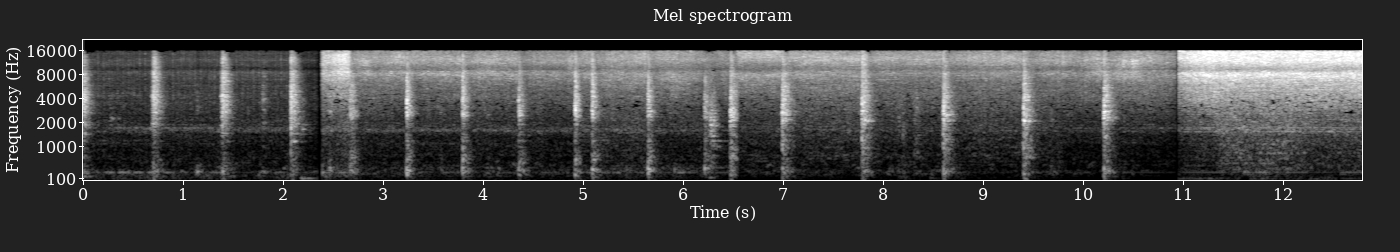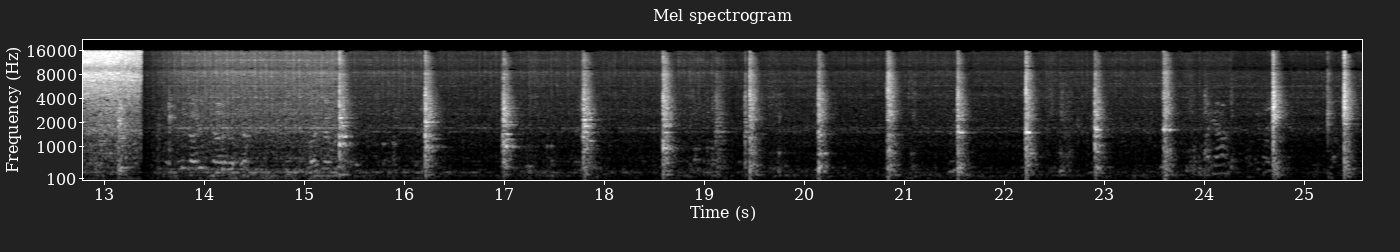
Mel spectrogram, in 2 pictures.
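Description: Repeated hammer blows on a large metal cookware bowl being shaped by hand, sharp metallic strikes at about two a second. About eleven seconds in, a steady hiss runs for a couple of seconds.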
